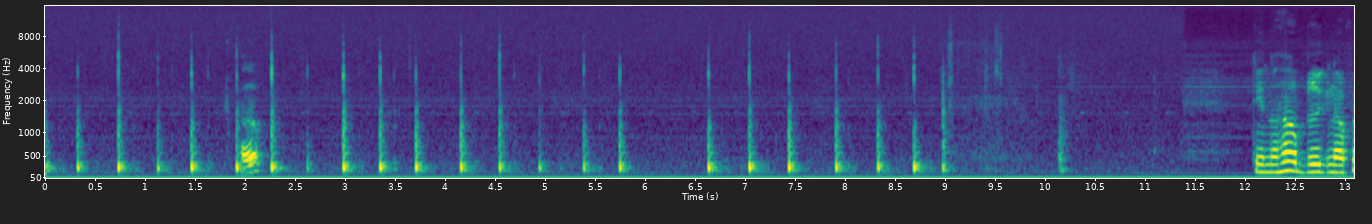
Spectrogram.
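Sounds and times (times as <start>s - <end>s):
screwdriver tapping wooden plate: 0.0s - 5.9s, 6.6s - 9.1s.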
